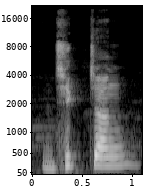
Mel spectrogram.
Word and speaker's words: 직장: ঝিকচাং, ঝাগপচাং, সাওপচাং মানে কর্মস্থল। হ্যাঁ ভাই, আপনারা ঠিকই শুনতেছেন, আমি লাস্টে চাং উচ্চারিত করতেছি। আসলে সবগুলার লাস্টেই চাং উচ্চারিত হবে। কেউ যদি উচ্চারণ করে জাং, সেটা সম্পূর্ণরূপে ভুল। এরপর রয়েছে ছং ছপ চাং।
